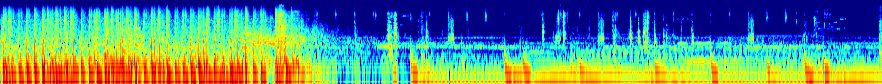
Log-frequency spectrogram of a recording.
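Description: Hipfire gunshots in Call of Duty Mobile: dense rapid automatic gunfire rattles for about three seconds, then gives way to quieter scattered game effects, isolated shots and a low background tone.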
